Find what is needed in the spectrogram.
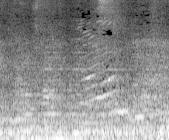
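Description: Voices of people in a crowd, including children's lively voices with rising pitch, over steady background music.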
